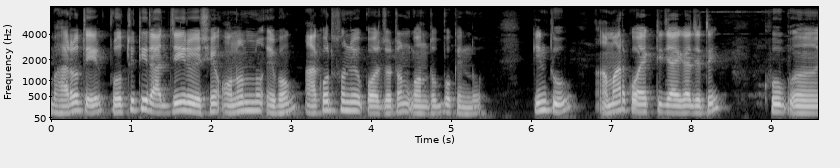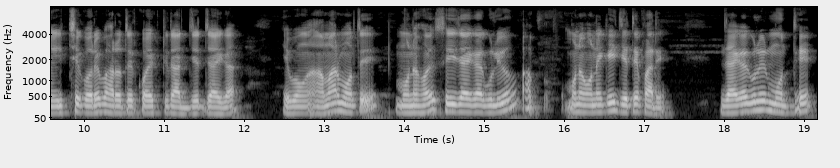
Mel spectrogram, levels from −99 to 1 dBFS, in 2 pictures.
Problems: none marked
